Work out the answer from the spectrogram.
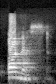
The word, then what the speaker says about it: honest: don't say the word you don't pronounce the word h so it's pronounced as o honest and you hear a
